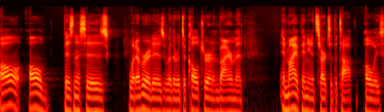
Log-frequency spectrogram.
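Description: A man's unremarkable speaking voice at medium pitch, moderately paced, with fairly even intonation. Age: 20s. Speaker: podcast co-host. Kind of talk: casual podcast interview.

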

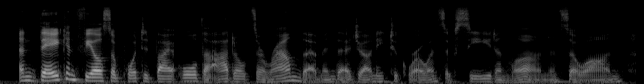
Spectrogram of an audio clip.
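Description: Hardly pausing, a woman with a Korean accent speaks with big swings in loudness on a very clean recording with a silent background. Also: moderate pace. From England (grew up near London, born in Korea). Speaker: nonprofit founder. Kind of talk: casual conversation.

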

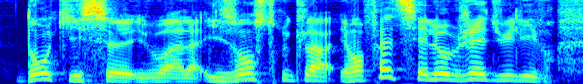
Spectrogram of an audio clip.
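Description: The man's voice has a dark, mellow tone and a fairly high pitch. His pitch varies in an ordinary way. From Paris suburbs (Saint-Denis). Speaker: comedian. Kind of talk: casual chat. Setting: stage with audience.

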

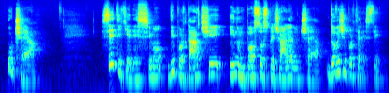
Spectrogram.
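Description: In audible room echo, a man speaks at a very slow pace with long, frequent pauses, his fairly high pitch showing ordinary variation. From northeastern Italy, outside Val Resia. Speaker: podcast host. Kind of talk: podcast interview.

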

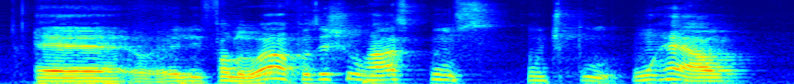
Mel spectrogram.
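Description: A man speaks at a moderate pace, his intonation lively throughout. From Manaus, Brazil. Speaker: comedian. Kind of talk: casual chat.

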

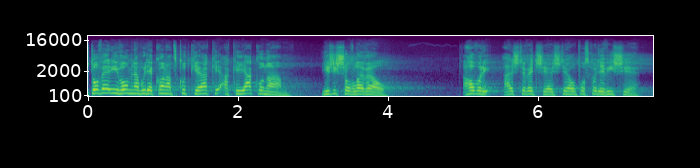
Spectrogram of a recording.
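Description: A man speaks with an animated tone at a fairly quick pace. His pitch is high. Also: ordinary pitch variation. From eastern Slovakia, Košice. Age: 40s. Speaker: evangelist preacher. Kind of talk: sermon; testimony.

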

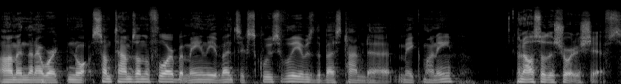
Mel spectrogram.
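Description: This man talks at a very fast pace with a slight New York accent. His intonation stays fairly even. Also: medium pitch for a man. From Las Vegas, US. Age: 20s. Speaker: real estate agent. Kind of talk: casual interview.

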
